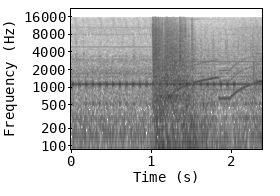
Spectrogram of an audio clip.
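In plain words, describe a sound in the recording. A loud blast booms as the helicopter is hit.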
